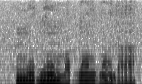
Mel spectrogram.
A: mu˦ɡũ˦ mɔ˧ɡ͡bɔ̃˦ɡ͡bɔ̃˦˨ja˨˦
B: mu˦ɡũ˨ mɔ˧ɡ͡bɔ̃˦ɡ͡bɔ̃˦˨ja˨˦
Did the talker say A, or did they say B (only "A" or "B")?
A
